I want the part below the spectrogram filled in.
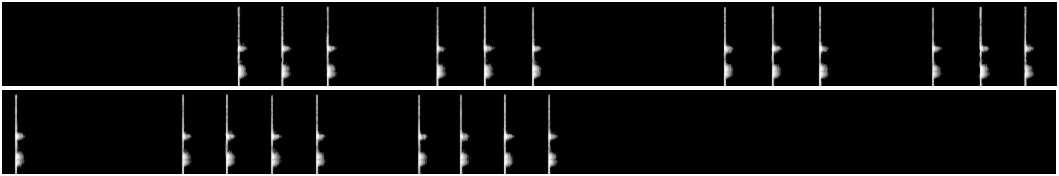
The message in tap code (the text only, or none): NOT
